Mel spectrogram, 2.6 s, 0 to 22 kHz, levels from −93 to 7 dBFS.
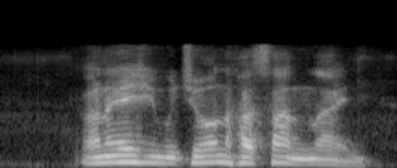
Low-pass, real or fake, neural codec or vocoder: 7.2 kHz; fake; codec, 16 kHz, 0.8 kbps, ZipCodec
